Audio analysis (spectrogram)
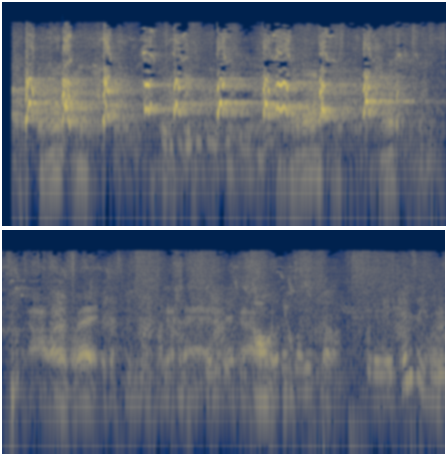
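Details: Young sable West German working line German Shepherd, an older pup starting protection bite work training, barks about ten times in a sharp, fairly even series over six seconds, then quieter voices and handling sounds follow.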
